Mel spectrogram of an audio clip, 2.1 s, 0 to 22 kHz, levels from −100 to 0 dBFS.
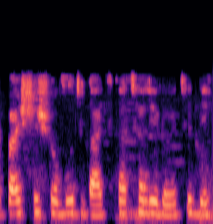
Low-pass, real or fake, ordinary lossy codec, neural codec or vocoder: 5.4 kHz; real; Opus, 64 kbps; none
